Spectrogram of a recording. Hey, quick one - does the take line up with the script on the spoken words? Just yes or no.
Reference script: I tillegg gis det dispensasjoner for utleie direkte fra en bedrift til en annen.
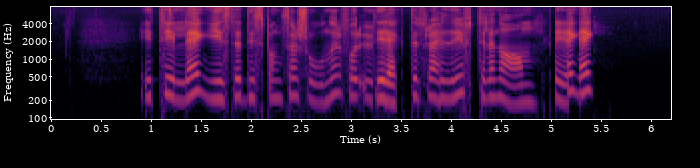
no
